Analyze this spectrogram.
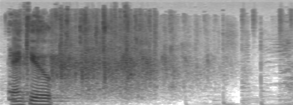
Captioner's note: applause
